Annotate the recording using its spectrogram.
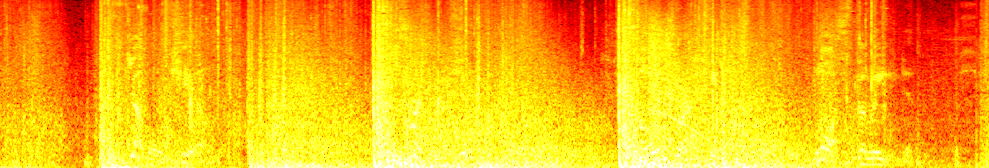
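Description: A sniper rifle fires loud, booming shots that echo away.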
